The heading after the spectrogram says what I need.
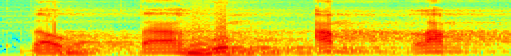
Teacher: Ada mim sukun bertemu alif di sini, yang namanya izhar syafawi, harus jelas. Dzawtahum am lam, tidak boleh ada dengung sama sekali.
